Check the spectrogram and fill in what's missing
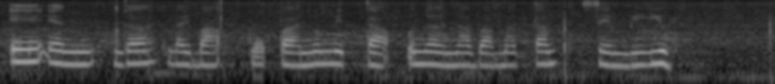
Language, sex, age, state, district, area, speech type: Manipuri, female, 18-30, Manipur, Kakching, rural, read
